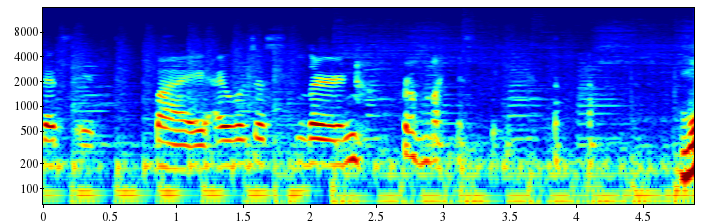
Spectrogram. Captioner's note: laughs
